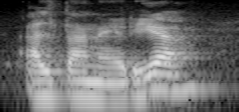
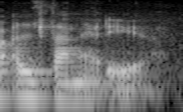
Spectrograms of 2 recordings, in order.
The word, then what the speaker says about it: altanería: Yo no digo altanería, yo no digo altaneria, yo no digo altaneria, ni nada de eso, yo digo altanería.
